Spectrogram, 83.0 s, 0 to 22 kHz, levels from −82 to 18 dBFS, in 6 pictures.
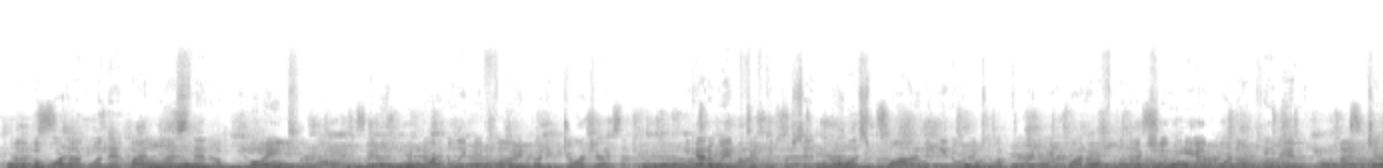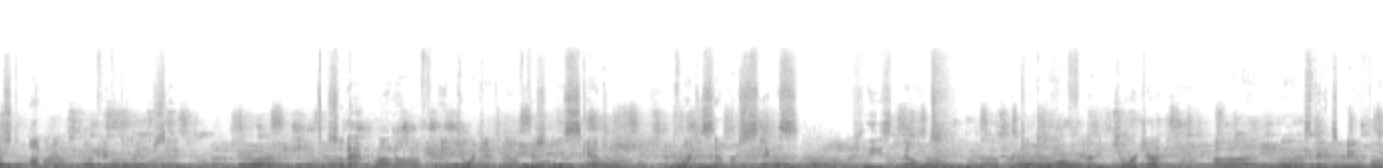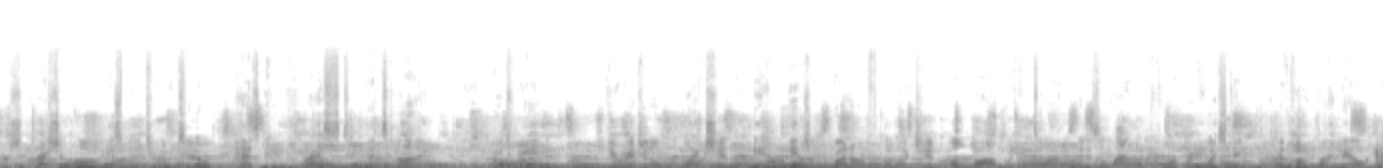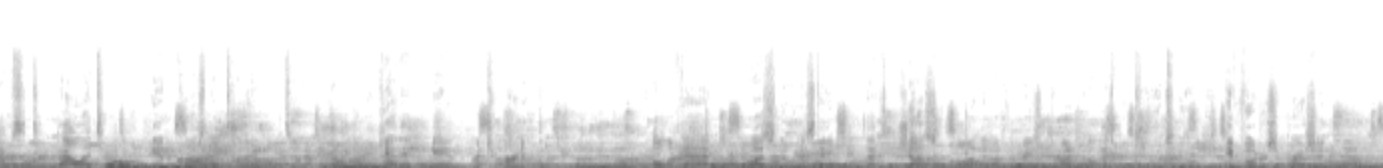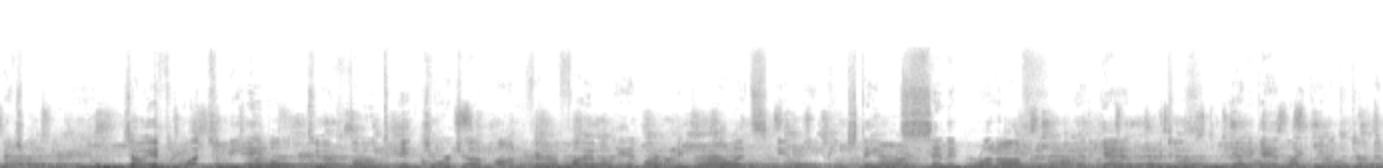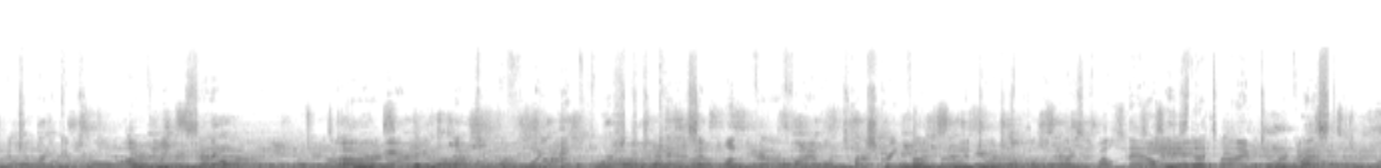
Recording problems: chatter from many people; very loud; throughout; 4 dB above the speech

